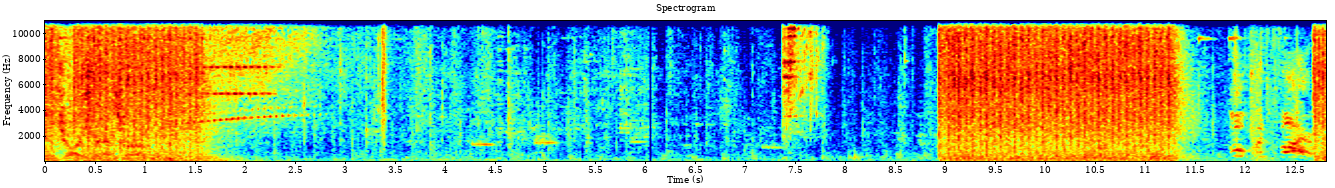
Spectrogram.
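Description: Bursts of shooter video game gunfire open loud and dense, then drop to a quieter stretch with scattered mechanical clicks and beeps before a second heavy volley returns, with game voices mixed in.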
